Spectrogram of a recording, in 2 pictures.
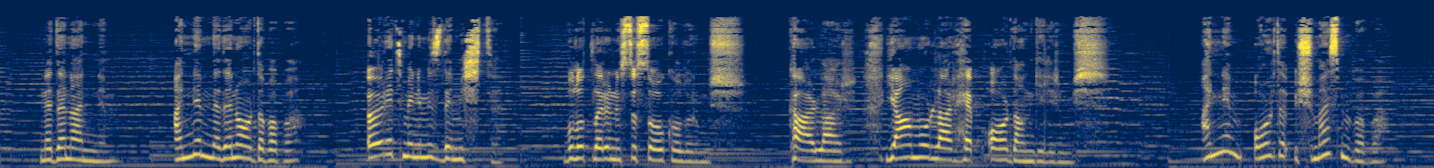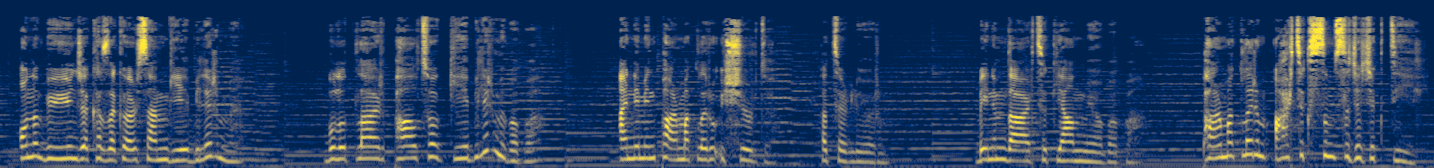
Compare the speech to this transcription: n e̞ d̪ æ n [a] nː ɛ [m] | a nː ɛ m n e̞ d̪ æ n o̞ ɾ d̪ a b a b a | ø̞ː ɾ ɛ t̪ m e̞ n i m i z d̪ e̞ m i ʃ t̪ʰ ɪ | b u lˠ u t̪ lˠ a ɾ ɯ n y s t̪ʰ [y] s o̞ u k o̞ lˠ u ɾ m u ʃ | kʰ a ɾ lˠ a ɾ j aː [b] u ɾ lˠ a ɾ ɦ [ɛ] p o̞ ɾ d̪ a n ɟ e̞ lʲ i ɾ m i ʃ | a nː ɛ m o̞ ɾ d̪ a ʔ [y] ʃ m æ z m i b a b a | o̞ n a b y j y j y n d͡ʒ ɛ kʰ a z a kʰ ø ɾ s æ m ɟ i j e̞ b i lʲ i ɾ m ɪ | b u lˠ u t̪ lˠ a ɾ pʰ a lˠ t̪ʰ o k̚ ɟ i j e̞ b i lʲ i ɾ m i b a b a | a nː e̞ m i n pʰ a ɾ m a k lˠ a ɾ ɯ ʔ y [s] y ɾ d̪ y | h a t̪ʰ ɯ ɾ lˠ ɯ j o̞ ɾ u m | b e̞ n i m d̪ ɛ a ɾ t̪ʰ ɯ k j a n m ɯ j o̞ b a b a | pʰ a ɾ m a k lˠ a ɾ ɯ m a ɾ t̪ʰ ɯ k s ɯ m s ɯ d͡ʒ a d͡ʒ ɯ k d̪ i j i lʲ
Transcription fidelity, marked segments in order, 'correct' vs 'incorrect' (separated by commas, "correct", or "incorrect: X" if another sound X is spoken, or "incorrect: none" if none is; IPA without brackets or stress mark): correct, correct, correct, incorrect: m, correct, correct, incorrect: ʃ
